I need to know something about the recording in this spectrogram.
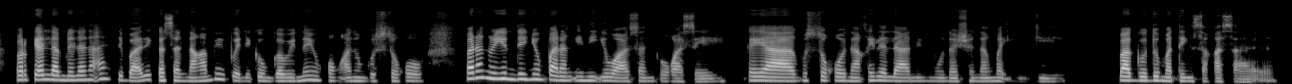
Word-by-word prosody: porke 215 Hz, +1 st, +4 dB
alam 215 Hz, -2 st, +3 dB
nila 200 Hz, +1 st, +1 dB
na, 220 Hz, +3 st, 0 dB
"Ay, 260 Hz, -, -6 dB
di 200 Hz, -, -4 dB
bale 170 Hz, +5 st, +2 dB
kasal 180 Hz, -2 st, 0 dB
na 160 Hz, +1 st, +1 dB
kami, 240 Hz, +5 st, -3 dB
pwede 160 Hz, -2 st, -3 dB
kong 165 Hz, -3 st, -4 dB
gawin 160 Hz, +1 st, -2 dB
na 205 Hz, -, 0 dB
yung 190 Hz, -, -9 dB
kung 165 Hz, -1 st, -7 dB
anong 160 Hz, 0 st, -4 dB
gusto 160 Hz, 0 st, -6 dB
ko." 160 Hz, -2 st, -5 dB, 0.4 s
Para 270 Hz, +4 st, +7 dB
'no, 285 Hz, -, +4 dB
'yon 260 Hz, -2 st, +5 dB
din 240 Hz, -1 st, +3 dB
yung 225 Hz, -, -9 dB
parang 190 Hz, -3 st, +3 dB
iniiwasan 165 Hz, -4 st, -2 dB
ko 145 Hz, -2 st, -10 dB
kasi, 135 Hz, +1 st, -6 dB, 0.2 s
kaya 170 Hz, -3 st, +6 dB
gusto 180 Hz, +1 st, -5 dB
ko 175 Hz, -1 st, -1 dB
na 160 Hz, -1 st, -1 dB
kilalanin 165 Hz, -4 st, -1 dB
muna 155 Hz, -1 st, -6 dB
siya 150 Hz, +2 st, -5 dB
nang 150 Hz, 0 st, -4 dB
maigi, 160 Hz, -, -10 dB, 0.6 s
bago 180 Hz, -1 st, +6 dB
dumating 165 Hz, -4 st, 0 dB
sa 150 Hz, -, -7 dB
kasal. 135 Hz, +4 st, -6 dB
170 Hz, 190 wpm, -22 LUFS, 155-190 Hz, 0.6 s, Para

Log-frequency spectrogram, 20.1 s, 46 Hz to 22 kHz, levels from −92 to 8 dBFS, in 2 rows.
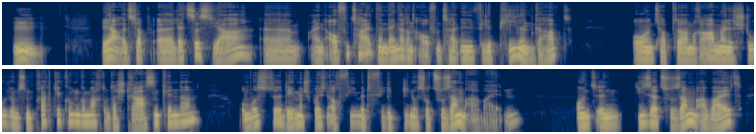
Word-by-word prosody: Hm, 85 Hz, -5 st, +1 dB, 0.8 s
ja, 95 Hz, -1 st, +5 dB
also, 85 Hz, +1 st, 0 dB
ich -, -, -3 dB
habe, -, -, 0 dB
äh, 90 Hz, 0 st, +2 dB
letztes 95 Hz, +8 st, +3 dB
Jahr, 115 Hz, +11 st, 0 dB
ähm, 95 Hz, 0 st, -3 dB
einen 90 Hz, -1 st, -3 dB
Aufenthalt 90 Hz, 0 st, 0 dB
'nen 85 Hz, -1 st, +2 dB
längeren 100 Hz, +3 st, 0 dB
Aufenthalt 95 Hz, -2 st, -3 dB
in 95 Hz, -, +1 dB
den 90 Hz, 0 st, -1 dB
Philippinen 90 Hz, +2 st, -1 dB
gehabt -, -, -4 dB, 0.8 s
und 90 Hz, 0 st, +2 dB
habe 85 Hz, -, -3 dB
da 85 Hz, 0 st, +4 dB
im 85 Hz, 0 st, +2 dB
Rahmen 100 Hz, +4 st, +3 dB
meines 90 Hz, -2 st, +2 dB
Studiums 105 Hz, -2 st, -2 dB
'n 90 Hz, -, 0 dB
Praktikum 130 Hz, +4 st, -2 dB
gemacht 120 Hz, +1 st, 0 dB
unter -, -, -4 dB
Straßenkindern 120 Hz, -, +1 dB, 0.5 s
und 85 Hz, -, -2 dB
musste 110 Hz, +5 st, 0 dB
dementsprechend 105 Hz, +1 st, 0 dB
auch 90 Hz, 0 st, -2 dB
viel 115 Hz, -, -7 dB
mit 105 Hz, -3 st, -1 dB
Filipinos 100 Hz, +2 st, -5 dB
so -, -, -1 dB
zusammenarbeiten. 115 Hz, +7 st, -1 dB, 0.7 s
Und 100 Hz, +3 st, +1 dB
in 100 Hz, +2 st, 0 dB, 0.2 s
dieser 120 Hz, 0 st, +3 dB
Zusammenarbeit 95 Hz, +1 st, +2 dB
95 Hz, 130 wpm, -26 LUFS, 90-115 Hz, 0.8 s, ja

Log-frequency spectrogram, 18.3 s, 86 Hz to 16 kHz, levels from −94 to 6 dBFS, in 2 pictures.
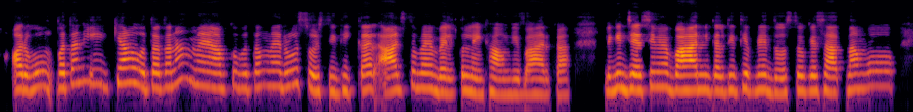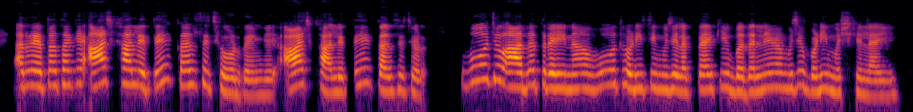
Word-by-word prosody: और 250 Hz, 0 st, +5 dB
वो 265 Hz, +4 st, -3 dB, 0.2 s
पता 265 Hz, +5 st, 0 dB
नहीं 320 Hz, -5 st, -10 dB
क्या 330 Hz, 0 st, +2 dB
होता 275 Hz, -5 st, 0 dB
था 275 Hz, -, 0 dB
ना 360 Hz, +7 st, -3 dB
मैं 300 Hz, -2 st, -1 dB
आपको 265 Hz, +1 st, -2 dB
बताऊँ 275 Hz, +3 st, -6 dB
मैं 290 Hz, 0 st, -4 dB
रोज़ 300 Hz, +3 st, -5 dB
सोचती 230 Hz, -6 st, -4 dB
थी 235 Hz, -, -5 dB
कल 250 Hz, +2 st, +1 dB, 0.2 s
आज 240 Hz, +1 st, +4 dB
तो 285 Hz, -, -6 dB
मैं 260 Hz, -2 st, -1 dB
बिल्कुल 220 Hz, +2 st, -2 dB
नहीं 205 Hz, -2 st, -3 dB
ख़ाऊँगी 200 Hz, -2 st, -2 dB
बाहर 200 Hz, 0 st, 0 dB
का। 195 Hz, 0 st, -2 dB, 0.4 s
लेकिन 250 Hz, +2 st, 0 dB
जैसे 245 Hz, +2 st, +2 dB
ही 280 Hz, -, -5 dB
मैं 275 Hz, -2 st, -2 dB
बाहर 240 Hz, 0 st, +8 dB
निकलती 240 Hz, 0 st, -3 dB
थी -, -, 0 dB
अपने 245 Hz, 0 st, -2 dB
दोस्तों 215 Hz, +3 st, -4 dB
के 235 Hz, 0 st, -2 dB
साथ 225 Hz, -2 st, +2 dB
ना 250 Hz, +1 st, +1 dB
वो 280 Hz, -, -9 dB, 0.6 s
अ, -, -, +3 dB
रहता 295 Hz, 0 st, +1 dB
था 310 Hz, -, +1 dB
कि 315 Hz, +2 st, -6 dB, 0.2 s
आज 340 Hz, +1 st, +5 dB
ख़ा 320 Hz, -1 st, +5 dB
लेते 280 Hz, -2 st, -1 dB
हैं 380 Hz, +4 st, -4 dB
कल 300 Hz, +1 st, -1 dB
से 305 Hz, -1 st, -6 dB
छोड़ 225 Hz, -6 st, -3 dB
देंगे 195 Hz, 0 st, -7 dB
आज 295 Hz, +5 st, +7 dB
खा 215 Hz, -, +6 dB
लेते 220 Hz, +6 st, -6 dB
हैं 335 Hz, +1 st, -7 dB
कल 230 Hz, -1 st, +2 dB
से 240 Hz, 0 st, -9 dB
छोड़ो। 210 Hz, -3 st, -7 dB, 0.4 s
वो 390 Hz, +4 st, -2 dB
जो 380 Hz, -, 0 dB
आदत 295 Hz, +2 st, +2 dB
रही 260 Hz, -1 st, +4 dB
ना 255 Hz, +1 st, -2 dB
वो 275 Hz, +5 st, -5 dB
थोड़ी-सी 260 Hz, -1 st, -2 dB
मुझे 245 Hz, 0 st, -1 dB
लगता 225 Hz, +2 st, -3 dB
है 245 Hz, 0 st, +1 dB
कि 265 Hz, +1 st, -8 dB
बदलने 225 Hz, +3 st, -2 dB
में 270 Hz, -, -3 dB
मुझे 260 Hz, +2 st, -7 dB
बड़ी 245 Hz, -1 st, -4 dB
मुश्किल 215 Hz, -2 st, -7 dB
आई। 185 Hz, +1 st, -6 dB
255 Hz, 240 wpm, -23 LUFS, 230-285 Hz, 0.6 s, बाहर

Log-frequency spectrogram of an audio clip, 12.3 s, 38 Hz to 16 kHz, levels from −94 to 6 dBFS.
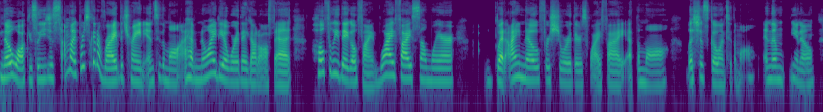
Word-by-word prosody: no 250 Hz, +3 st, +4 dB
walking, 210 Hz, -2 st, +1 dB
so 225 Hz, -, +2 dB
you 225 Hz, +1 st, -3 dB
just 245 Hz, 0 st, +1 dB
I'm 365 Hz, -, -5 dB
like, 330 Hz, -4 st, +3 dB
"We're 440 Hz, -, -2 dB
just 485 Hz, -, +3 dB
gonna -, -, -3 dB
ride 205 Hz, +2 st, +7 dB
the 240 Hz, -, -9 dB
train 205 Hz, -4 st, +5 dB
into 210 Hz, +6 st, -1 dB
the 230 Hz, -, -11 dB
mall. 190 Hz, -2 st, -3 dB
I -, -, -2 dB
have 245 Hz, -3 st, 0 dB
no 230 Hz, +6 st, -4 dB
idea 255 Hz, -8 st, +2 dB
where 195 Hz, -1 st, -4 dB
they 195 Hz, -1 st, -5 dB
got 180 Hz, 0 st, -3 dB
off -, -, -6 dB
at. 165 Hz, -1 st, +3 dB, 0.3 s
Hopefully, 320 Hz, -1 st, -1 dB
they 230 Hz, -5 st, +6 dB
go 195 Hz, 0 st, 0 dB
find 160 Hz, -1 st, -4 dB
Wi-Fi 270 Hz, -3 st, +4 dB
somewhere, 205 Hz, -3 st, -2 dB, 0.6 s
but 210 Hz, -, +5 dB
I 230 Hz, +5 st, +4 dB
know 210 Hz, -3 st, -1 dB
for 215 Hz, 0 st, -11 dB
sure 185 Hz, -4 st, +2 dB
there's 175 Hz, 0 st, -5 dB
Wi-Fi 170 Hz, -1 st, -3 dB
at -, -, -6 dB
the 195 Hz, -, -12 dB
mall. 165 Hz, -2 st, -7 dB, 0.3 s
Let's 205 Hz, -, +4 dB
just 250 Hz, -2 st, 0 dB
go 180 Hz, -2 st, -2 dB
into 170 Hz, -, -8 dB
the -, -, -19 dB
mall." 245 Hz, -, -16 dB
And 225 Hz, -, -4 dB
then, 225 Hz, -2 st, -1 dB
you 220 Hz, -5 st, -5 dB
know, 175 Hz, +1 st, -4 dB
210 Hz, 250 wpm, -26 LUFS, 190-245 Hz, 0.6 s, ride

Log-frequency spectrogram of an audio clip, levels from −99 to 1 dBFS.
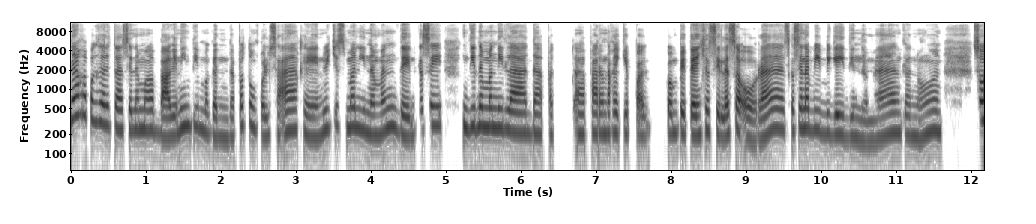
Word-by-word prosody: nakakapagsalita 310 Hz, -10 st, +1 dB
sila 240 Hz, 0 st, -3 dB
ng 240 Hz, -, -5 dB
mga 235 Hz, -, -1 dB
bagay 180 Hz, +1 st, +5 dB
na 255 Hz, -, -2 dB
hindi 270 Hz, 0 st, -5 dB
maganda 185 Hz, -4 st, -5 dB
pa 275 Hz, +6 st, -5 dB
tungkol 245 Hz, -10 st, -5 dB
sa 230 Hz, +4 st, +2 dB
akin, 185 Hz, -1 st, -2 dB
which 245 Hz, +2 st, -3 dB
is 260 Hz, -1 st, -2 dB
mali 255 Hz, -2 st, -1 dB
naman 220 Hz, +6 st, -3 dB
din. 190 Hz, -2 st, +4 dB
Kasi, 275 Hz, +3 st, +1 dB, 0.3 s
hindi 260 Hz, 0 st, +4 dB
naman 260 Hz, -1 st, +2 dB
nila 225 Hz, -4 st, +3 dB
dapat, 210 Hz, -1 st, -4 dB, 0.3 s
ah, 205 Hz, -, -2 dB
parang 210 Hz, 0 st, -1 dB
nakikipagkompetensya 210 Hz, -1 st, +1 dB
sila 190 Hz, -1 st, +3 dB
sa -, -, +6 dB
oras 195 Hz, +10 st, +2 dB
kasi 235 Hz, +2 st, +1 dB
nabibigay 215 Hz, -5 st, +3 dB
din 185 Hz, 0 st, -7 dB
naman, 180 Hz, +7 st, -3 dB
ganon. 200 Hz, +4 st, -6 dB, 0.4 s
So, 330 Hz, -1 st, +7 dB
220 Hz, 165 wpm, -24 LUFS, 200-255 Hz, 0.4 s, So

